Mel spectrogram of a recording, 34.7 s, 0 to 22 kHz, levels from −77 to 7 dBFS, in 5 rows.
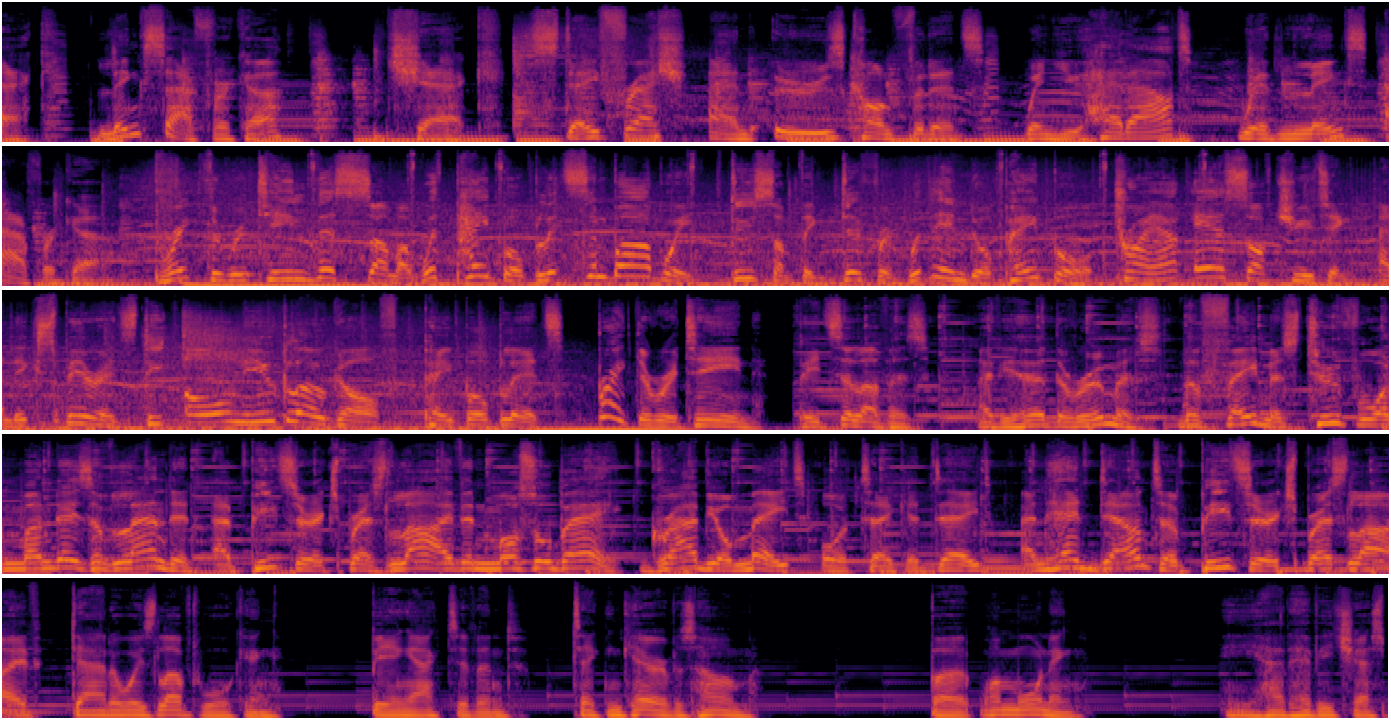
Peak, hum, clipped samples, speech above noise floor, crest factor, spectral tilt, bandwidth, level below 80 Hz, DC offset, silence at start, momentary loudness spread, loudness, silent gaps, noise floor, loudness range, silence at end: -8 dBFS; none; under 0.1%; 26 dB; 14 dB; -4 dB/octave; 19.5 kHz; -34 dBFS; under 0.1%; 0 s; 6 LU; -22 LUFS; none; -48 dBFS; 5 LU; 0 s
